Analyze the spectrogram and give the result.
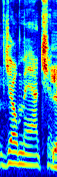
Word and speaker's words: Manchin: Mnuchin. – Joe Manchin? – Joe Manchin. Yeah. That's how you say his name, yes.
